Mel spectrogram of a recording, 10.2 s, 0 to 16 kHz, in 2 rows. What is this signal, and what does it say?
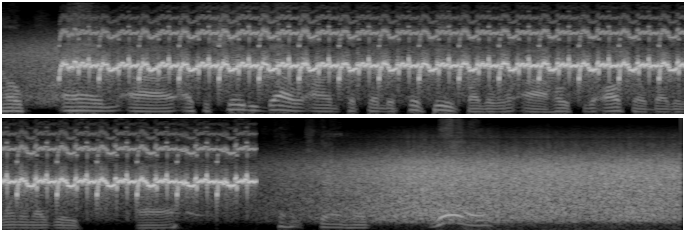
SSTV (slow-scan television), Robot 72, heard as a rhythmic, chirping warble, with speech in English.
